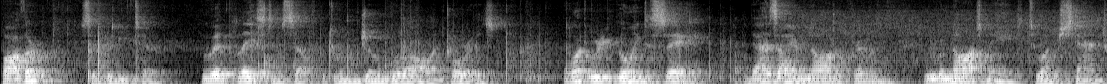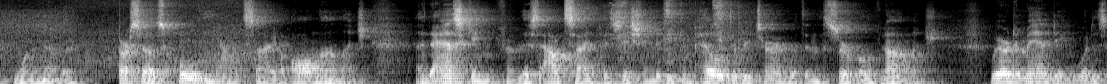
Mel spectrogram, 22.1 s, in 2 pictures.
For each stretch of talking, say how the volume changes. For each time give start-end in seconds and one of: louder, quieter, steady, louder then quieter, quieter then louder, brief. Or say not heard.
0.0-22.1 steady.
